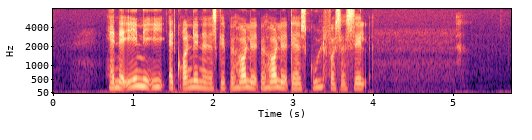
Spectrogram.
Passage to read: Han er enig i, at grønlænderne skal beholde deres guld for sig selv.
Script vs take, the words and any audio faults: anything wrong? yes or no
yes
